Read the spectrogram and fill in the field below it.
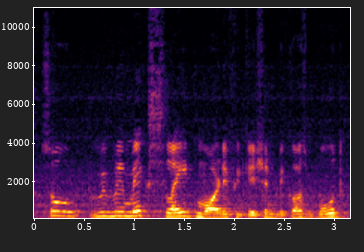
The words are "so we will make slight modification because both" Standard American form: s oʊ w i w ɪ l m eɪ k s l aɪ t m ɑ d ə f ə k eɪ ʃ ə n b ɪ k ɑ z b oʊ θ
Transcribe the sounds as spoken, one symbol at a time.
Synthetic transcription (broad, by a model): s oʊ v i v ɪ l m eɪ k s l aɪ t m ɑ d ə f ə k eɪ ʃ ə n b ɪ k ɑ z b oʊ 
